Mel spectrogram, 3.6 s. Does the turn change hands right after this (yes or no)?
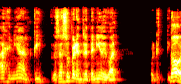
yes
